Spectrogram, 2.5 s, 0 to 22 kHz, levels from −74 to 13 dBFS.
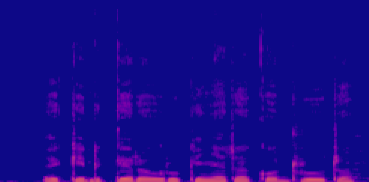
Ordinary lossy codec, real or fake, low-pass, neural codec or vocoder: none; real; none; none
